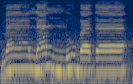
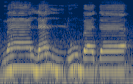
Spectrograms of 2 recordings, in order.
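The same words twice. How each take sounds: No difference in how they are said.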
